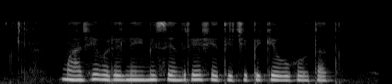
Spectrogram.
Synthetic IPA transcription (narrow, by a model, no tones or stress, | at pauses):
mad͡ʑʱeʋəɽiːlneɦimiːsend̪ɾijəɕet̪it͡ɕiːpikeuɡʱəʋt̪at̪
